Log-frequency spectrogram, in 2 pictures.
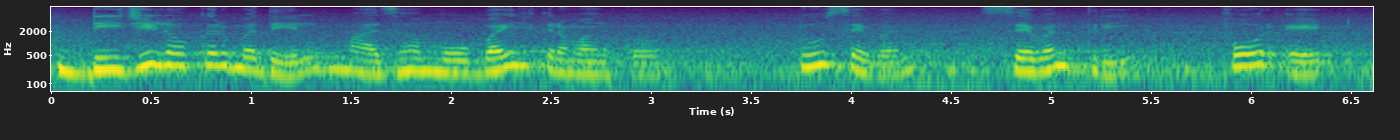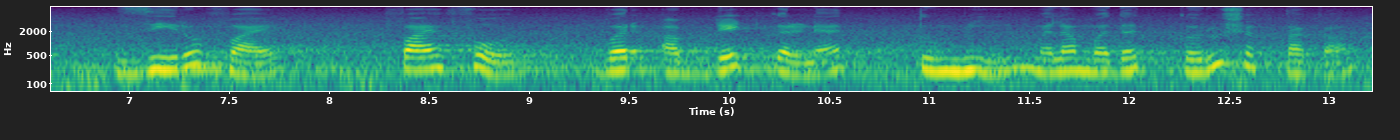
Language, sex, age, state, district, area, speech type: Marathi, female, 45-60, Maharashtra, Mumbai Suburban, urban, read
